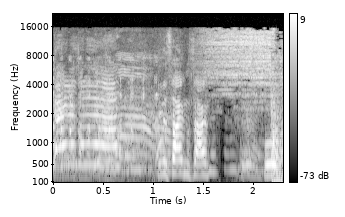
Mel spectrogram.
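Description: Boys' voices calling out in a sing-song chant, then a short hiss near the end.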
